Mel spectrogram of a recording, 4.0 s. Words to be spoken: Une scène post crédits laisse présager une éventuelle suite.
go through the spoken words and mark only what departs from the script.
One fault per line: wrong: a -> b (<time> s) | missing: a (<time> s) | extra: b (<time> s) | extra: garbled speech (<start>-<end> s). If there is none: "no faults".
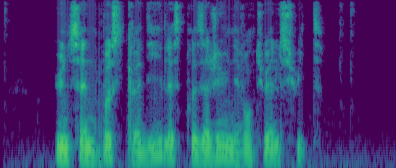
no faults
